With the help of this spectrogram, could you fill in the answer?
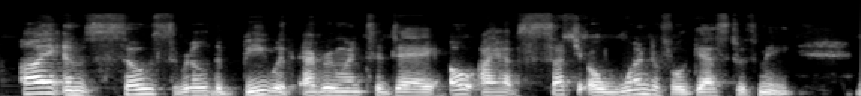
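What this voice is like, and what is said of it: Congested, husky low voice. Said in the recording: “Your voice sounds a little bit different today ... my very bad Lauren Bacall imitation ... got a little bit of sniffles”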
